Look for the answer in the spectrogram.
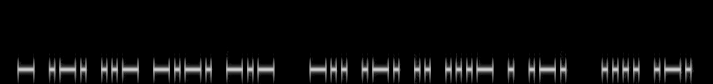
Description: Morse code, heard as a keyed tone, about 22 wpm, 700 Hz. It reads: TRUCK DRIVER HR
